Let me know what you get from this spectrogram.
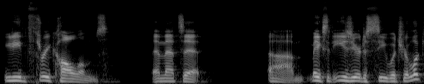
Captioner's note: none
